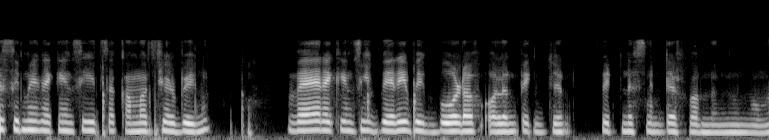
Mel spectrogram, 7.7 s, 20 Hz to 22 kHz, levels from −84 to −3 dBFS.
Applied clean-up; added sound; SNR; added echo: neural diffusion model UNIVERSE++.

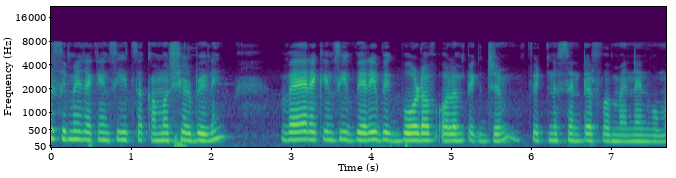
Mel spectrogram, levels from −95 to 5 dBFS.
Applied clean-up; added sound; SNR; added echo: none; none; none; none.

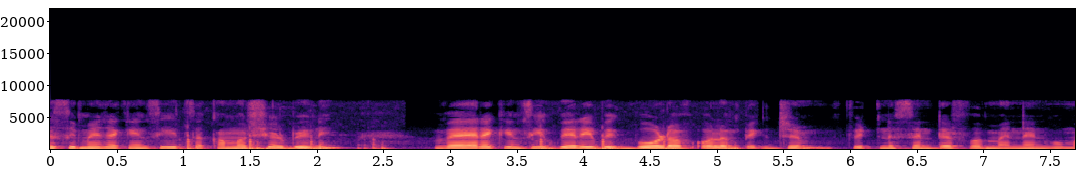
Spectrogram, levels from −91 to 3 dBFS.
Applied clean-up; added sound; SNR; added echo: none; Tap; 11 dB; none.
